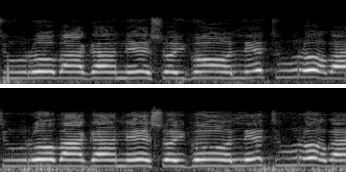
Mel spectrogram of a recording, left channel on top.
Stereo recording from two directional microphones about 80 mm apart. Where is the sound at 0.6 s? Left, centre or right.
Left.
